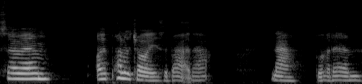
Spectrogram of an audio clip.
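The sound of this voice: A soft-spoken woman at medium pitch, slightly mellow in tone, at a moderate pace with ordinary pitch variation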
